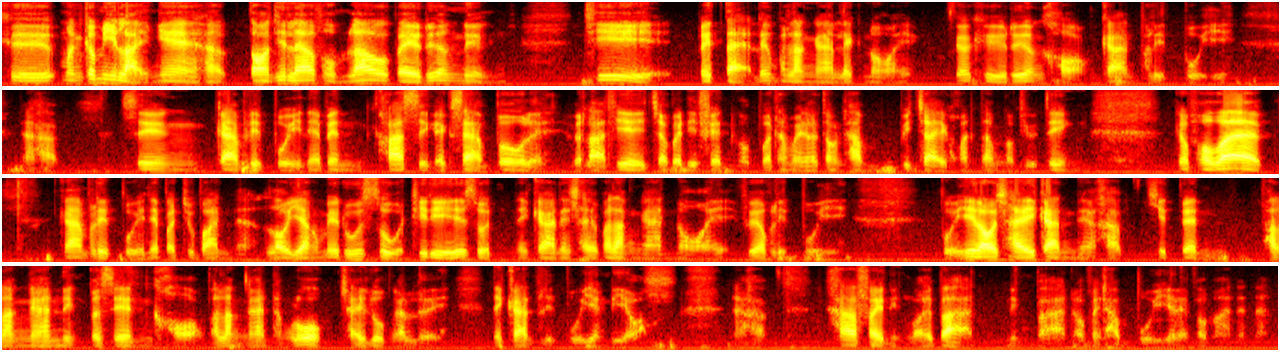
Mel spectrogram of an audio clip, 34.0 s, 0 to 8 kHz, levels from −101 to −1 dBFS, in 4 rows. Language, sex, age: Thai, male, 20-39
